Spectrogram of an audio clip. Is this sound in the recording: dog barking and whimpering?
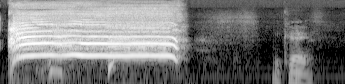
no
